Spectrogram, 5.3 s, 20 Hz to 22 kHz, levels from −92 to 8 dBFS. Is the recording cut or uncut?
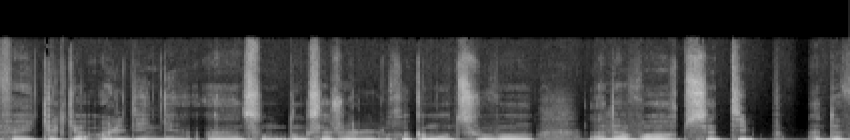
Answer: cut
